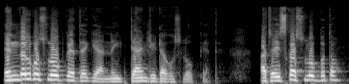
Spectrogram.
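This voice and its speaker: Male math teacher, animated sing-song delivery, drills points by repetition, fond with students. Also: on the high side, very fast. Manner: addresses students fondly as children. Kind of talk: classroom lesson.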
